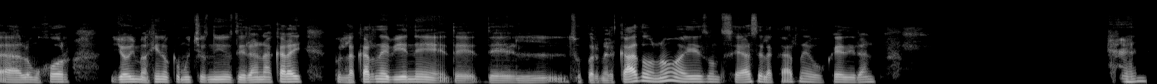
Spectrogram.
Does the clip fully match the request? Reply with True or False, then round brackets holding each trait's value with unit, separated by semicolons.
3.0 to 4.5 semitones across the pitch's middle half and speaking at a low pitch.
False (2.5 semitones; 115 Hz)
